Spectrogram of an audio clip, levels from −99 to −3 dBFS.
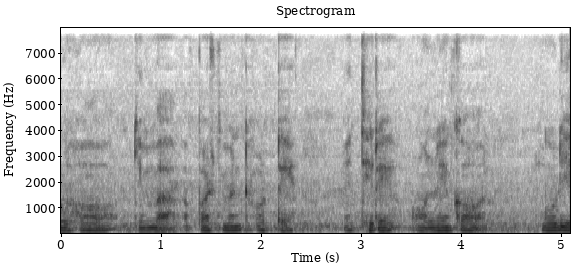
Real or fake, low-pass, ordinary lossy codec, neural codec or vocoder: fake; none; none; codec, 16 kHz, 16 kbps, FunCodec, trained on LibriTTS, 50 frames a second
